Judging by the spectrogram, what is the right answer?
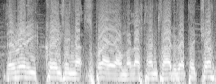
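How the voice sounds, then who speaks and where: A man's voice: medium pitch, steady tone, a little fast, clean tone, rough recording. A man giving live race commentary in a conversational, searching way. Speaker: sports commentator. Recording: music playing behind outdoor live broadcast. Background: music.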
